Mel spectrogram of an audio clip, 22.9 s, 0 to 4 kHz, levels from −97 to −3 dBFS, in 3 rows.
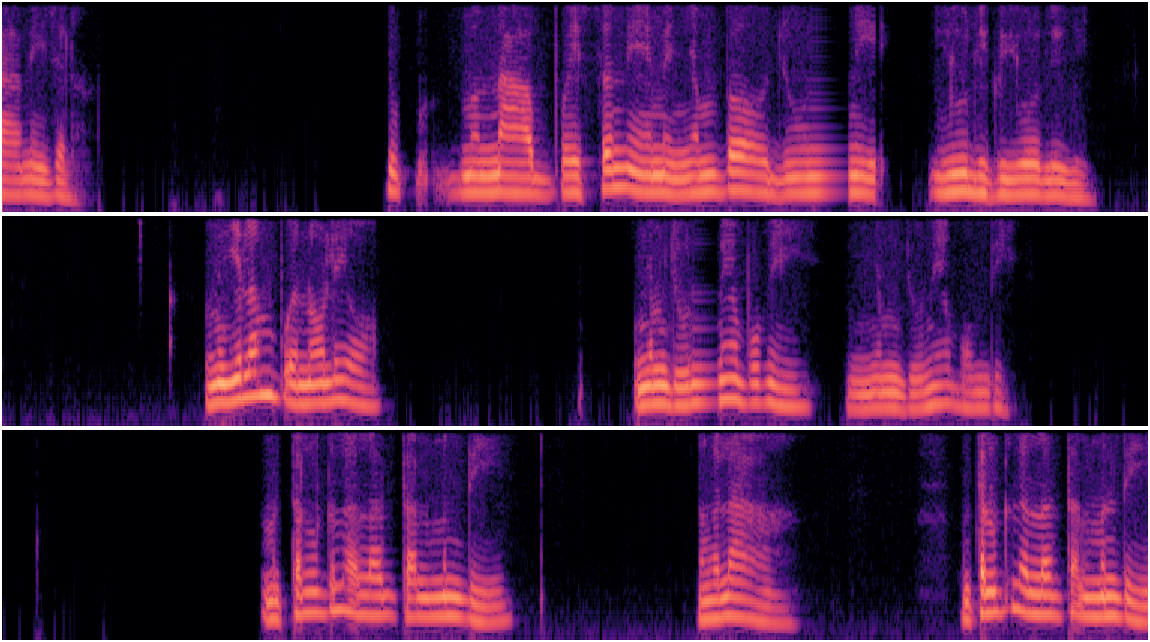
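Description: A speech recording carried over a call path whose audio stops at 4 kHz, which fits G.711 mu-law at 64 kbps. At 5.40 s there is a call audio freeze lasting until 5.67 s. The last sound is stretched into a fading buzz or hiss for about 243 ms. It is likely caused by packets held up in transit, which drained the jitter buffer. Nothing is lost. Speech simply resumes later. A second freeze runs from 12.25 to 12.45 s, with about 164 ms of filled sound, just before "a bʊmi nyim jʊnɨ". Right after the first freeze, at 5.80 to 5.85 s, there is a skip ahead. Roughly a tenth of a second of speech is dropped, and the two sides are joined with only a brief 14 ms fill. The delay built up by the freeze is partly thrown away here, so the speech jumps forward. From 6.20 to 7.01 s comes a jitter buffer slow-down. The receiver repeats pitch periods to rebuild its reserve, adding 109 ms. Speech runs at 87 percent of its pace at unchanged pitch, so sounds are drawn out and may warble slightly. 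Jitter buffer speed-ups occur from 10.87 to 12.20 s, ending just before "a bʊmi nyim jʊnɨ", then from 15.11 to 16.63 s, and from 19.88 to 22.65 s. The buffer holds too much audio, so short pitch-period pieces are cut out. The first two run at 105 and 103 percent. The last is clearly hurried at 109 percent, with about 300 ms removed.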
